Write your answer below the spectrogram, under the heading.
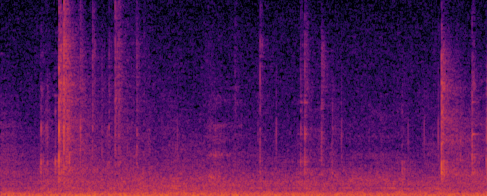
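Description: A few sharp clicks and knocks as an awning mounting bracket is handled and fitted onto a camper's roof rail, over a steady low hum.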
